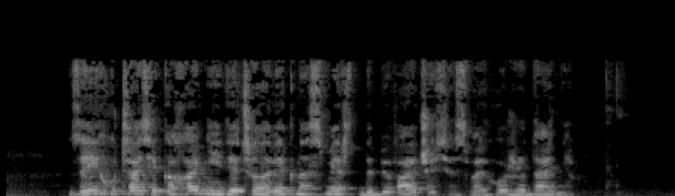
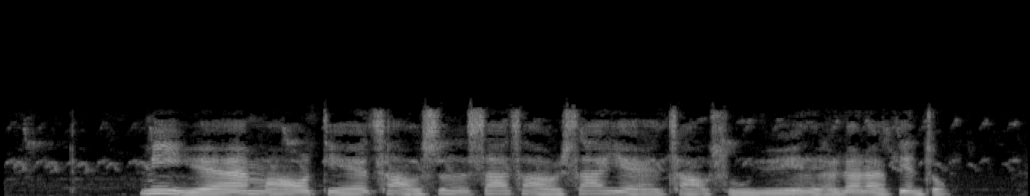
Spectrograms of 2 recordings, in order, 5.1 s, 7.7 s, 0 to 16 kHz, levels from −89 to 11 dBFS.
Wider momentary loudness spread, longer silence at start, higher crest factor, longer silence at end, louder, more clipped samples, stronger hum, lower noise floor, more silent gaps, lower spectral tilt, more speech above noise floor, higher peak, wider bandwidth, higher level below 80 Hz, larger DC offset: first, 10 LU vs 7 LU; first, 0.55 s vs 0.1 s; about the same, 18 dB vs 18 dB; first, 0.75 s vs 0.1 s; second, -31 LUFS vs -27 LUFS; neither; neither; first, -68 dBFS vs -53 dBFS; neither; about the same, -4 dB/octave vs -4 dB/octave; first, 37 dB vs 26 dB; second, -14 dBFS vs -10 dBFS; first, 11.5 kHz vs 7.6 kHz; about the same, -68 dBFS vs -64 dBFS; neither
